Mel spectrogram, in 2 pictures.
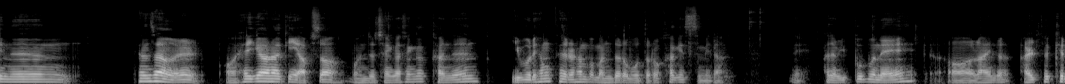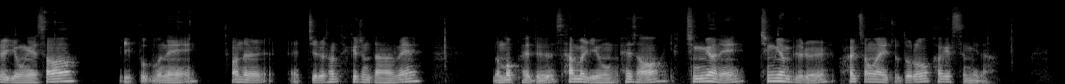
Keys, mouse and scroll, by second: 1.5 Tab, 2.9-7.3 alt+drag, 2.9 alt+middle click, 2.9 alt+right click, 4.6 KP_3, 6.7 shift+middle click, 8.6 middle click, 11.0 click, 11.0 middle click, 11.0 right click, 12.4 alt+click, 15.0 KP_3, 20.7 click, 20.7 g.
